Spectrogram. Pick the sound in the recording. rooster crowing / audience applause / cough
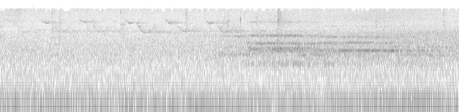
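rooster crowing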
